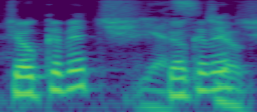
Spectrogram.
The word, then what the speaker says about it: Djokovic: guy's name Novak Djokovic Djokovic the D is silent a joke okay so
